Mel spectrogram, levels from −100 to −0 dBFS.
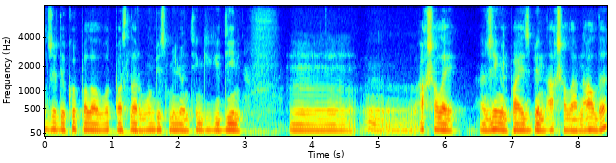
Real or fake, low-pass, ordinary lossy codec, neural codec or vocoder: real; none; none; none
